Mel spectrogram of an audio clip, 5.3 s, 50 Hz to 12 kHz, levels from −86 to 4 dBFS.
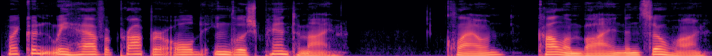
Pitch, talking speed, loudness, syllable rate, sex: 135 Hz, 145 wpm, -17 LUFS, 5.1 syllables/s, male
